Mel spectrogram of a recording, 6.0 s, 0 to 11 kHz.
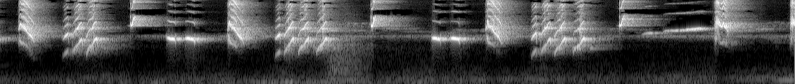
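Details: Oriental magpie-robin, a 2021 champion kacer, in chatty song rich in material. Descending buzzy trills repeat about every second, with short level whistles between them and a quiet background.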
